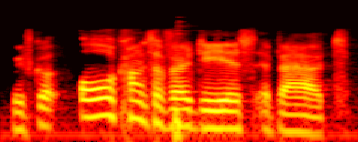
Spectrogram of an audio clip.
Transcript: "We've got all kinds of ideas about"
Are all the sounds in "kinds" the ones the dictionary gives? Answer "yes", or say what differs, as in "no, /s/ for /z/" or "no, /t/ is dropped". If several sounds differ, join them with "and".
yes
